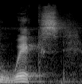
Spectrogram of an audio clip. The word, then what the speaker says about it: Wieck: But, and it also gives me a chance to mention yesterday when Brad Wick, the Cubs now have 2 Wicks. – Is that how you pronounce his name too? – It's Wick. – I know it's spelled, it's spelled W-I-E-C-K. Yes. So it's Wick as well? – Yeah, okay.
